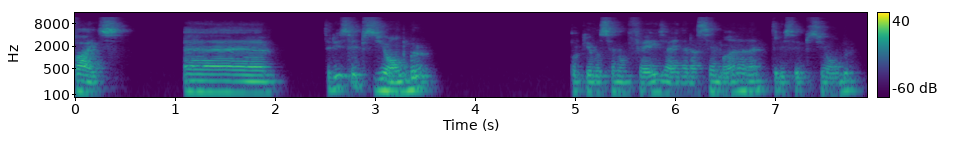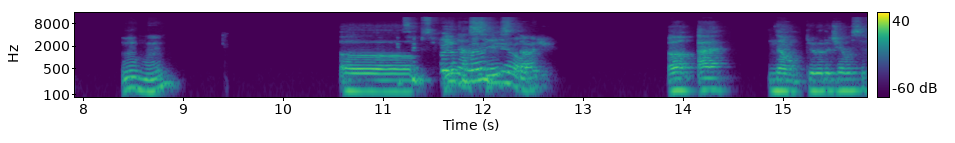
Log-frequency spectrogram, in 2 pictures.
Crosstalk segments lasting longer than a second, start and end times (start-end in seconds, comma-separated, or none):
11.1-12.6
